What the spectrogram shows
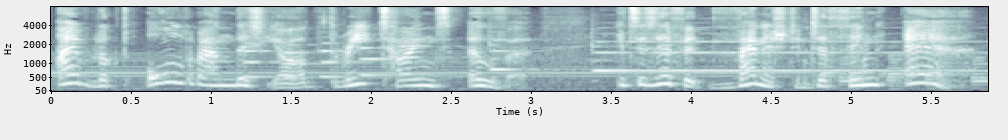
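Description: Man doing a bright young girl engine. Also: high voice, very animated, unhurried, voice pushed up. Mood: earnest. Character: proud young female steam engine. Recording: music bed behind.

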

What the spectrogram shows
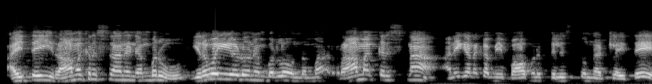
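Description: A man giving numerology readings and instructions to callers on a call-in TV show, in a steady, instructive way. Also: high-pitched. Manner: steady, instructive, repeats schedules and numbers. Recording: dull lo-fi TV broadcast audio.

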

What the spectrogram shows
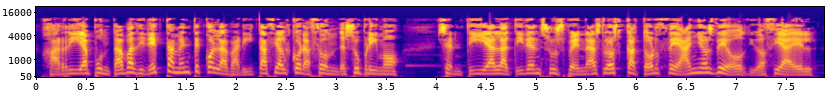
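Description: A woman with a mid-range voice narrates an audiobook in an expressive storytelling style at a moderate pace. There's no echo.

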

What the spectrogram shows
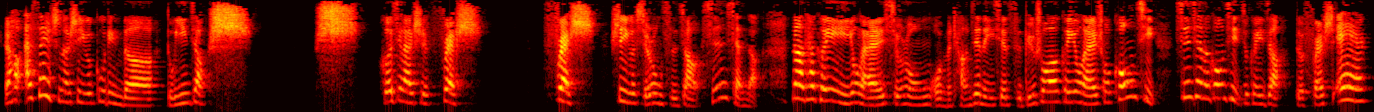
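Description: A woman's voice: high voice, sing-song, fairly bright tone. Woman teaching English vocabulary. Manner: slow, drawn-out model pronunciations of English words; rhetorical questions to the learner, then answers them. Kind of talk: vocabulary lesson explaining words and pronunciation.

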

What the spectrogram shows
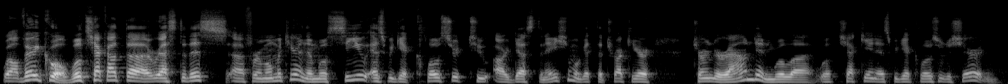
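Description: A man's voice: medium pitch, fairly quick. A man hosting a let's play, talking casually and thinking aloud as he drives through the game. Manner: relaxed, chatty, thinking aloud while driving. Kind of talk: casual gameplay commentary.

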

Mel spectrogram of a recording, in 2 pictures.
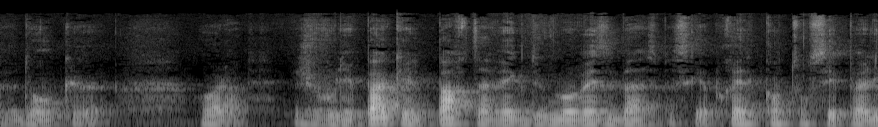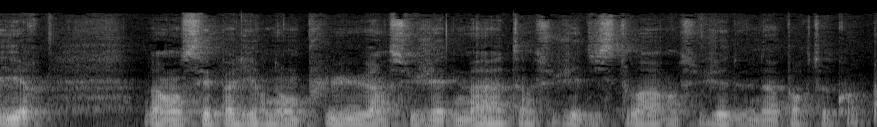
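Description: A man calmly explaining to viewers how children learn to read, sounding out syllables one by one. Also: medium pitch, gravelly. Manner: patient, sounds out syllables step by step. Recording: echoey room.

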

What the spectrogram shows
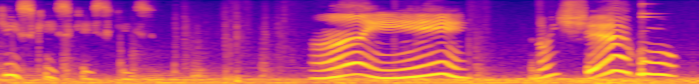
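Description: Very high-pitched, excitable Brazilian woman streamer. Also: loud music behind the voice. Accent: Brazilian Portuguese. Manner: excitable, dramatic, repeats words in rapid bursts. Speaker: streamer playing a horror game. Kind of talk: live gaming commentary, casual chat.

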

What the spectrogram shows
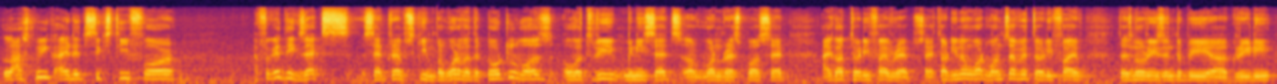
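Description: Fairly quick and a bit high-voiced, a fitness vlogger in his thirties comments openly on his own exercise footage and corrects himself along the way. The voice-over wasn't recorded in the gym shown, and slight background noise is present.

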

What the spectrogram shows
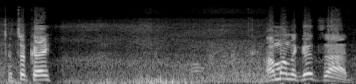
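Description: A man in his thirties jokes and banters as he vlogs with a handheld camera. His voice sits a little high. Outdoor noise from the water and beach is plain behind him. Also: lively intonation, slow pace. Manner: joking, upbeat banter. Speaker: family vlogger. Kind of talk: casual vlog chat.

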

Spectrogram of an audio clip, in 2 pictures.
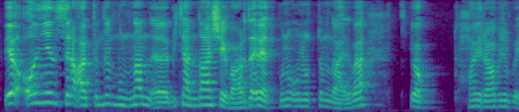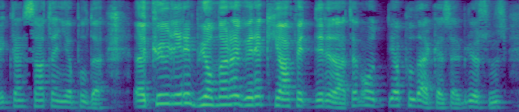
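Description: A man giving casual, chatty gameplay commentary as a gaming YouTuber, excitable and slangy. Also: on the high side, quick pace.

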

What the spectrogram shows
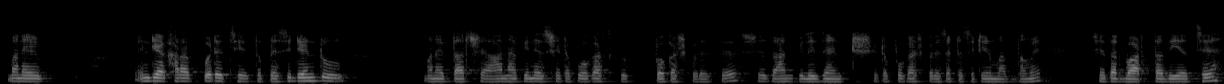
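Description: A man teaching English vocabulary through memory tricks, listing synonyms one by one in a methodical way and slowing down to read example sentences. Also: medium pitch. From Bangladesh. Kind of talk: explaining English vocabulary with mnemonics. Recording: dull lo-fi recording.

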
